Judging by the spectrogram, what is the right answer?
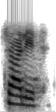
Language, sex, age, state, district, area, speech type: Marathi, female, 30-45, Maharashtra, Satara, rural, conversation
